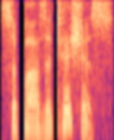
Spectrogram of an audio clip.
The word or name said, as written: supposititious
